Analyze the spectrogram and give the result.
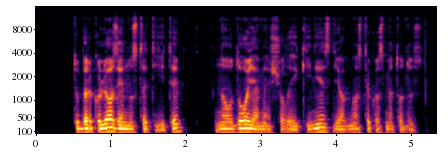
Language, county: Lithuanian, Kaunas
